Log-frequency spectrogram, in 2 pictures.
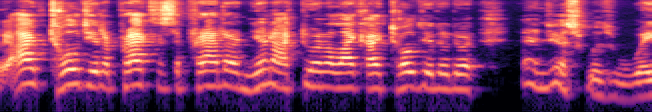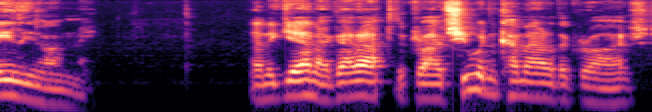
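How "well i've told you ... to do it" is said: mock, shrill, very high screaming. Retelling what a mother yelled during a beating: imitating someone screaming. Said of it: "she's screaming at me".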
